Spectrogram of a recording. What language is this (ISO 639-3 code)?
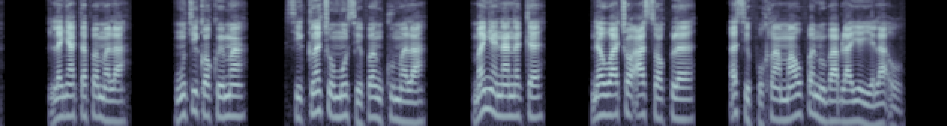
ewe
